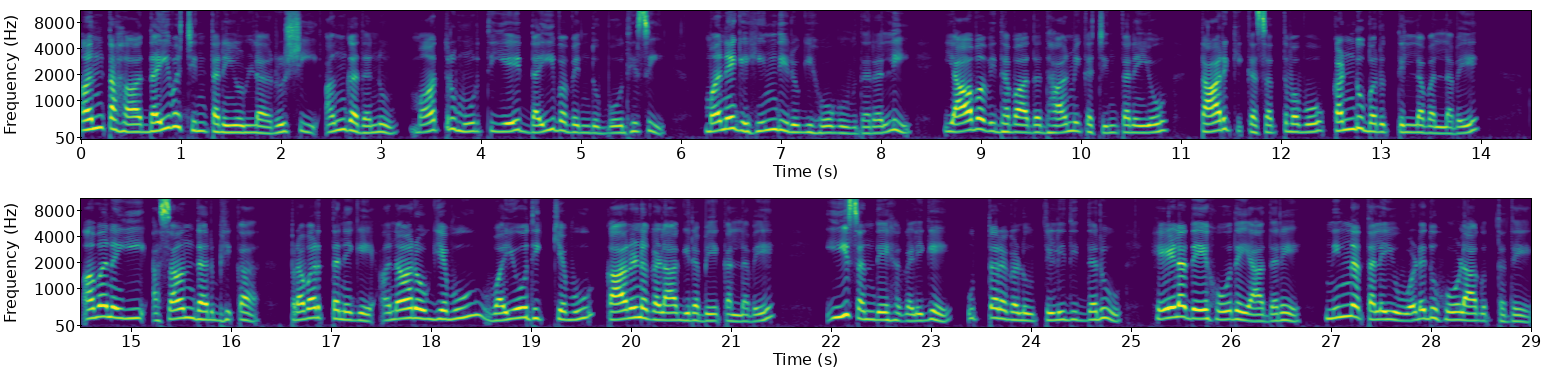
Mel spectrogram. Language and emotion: Kannada, neutral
